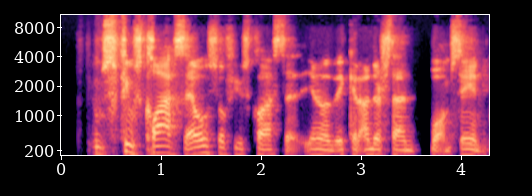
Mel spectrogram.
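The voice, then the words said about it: Broad Fife Scottish accent. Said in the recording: “my broad Fife accent”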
